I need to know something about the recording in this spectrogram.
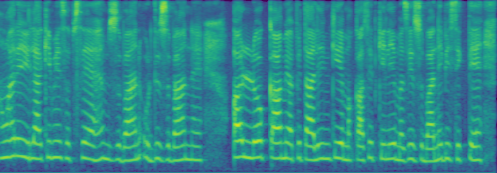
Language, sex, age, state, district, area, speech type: Urdu, female, 30-45, Uttar Pradesh, Lucknow, rural, spontaneous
